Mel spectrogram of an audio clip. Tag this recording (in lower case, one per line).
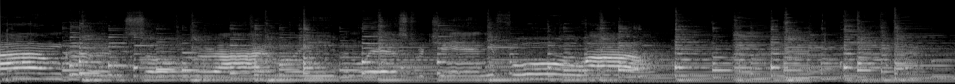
plucked string instrument
acoustic guitar
banjo
musical instrument
country
guitar
music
